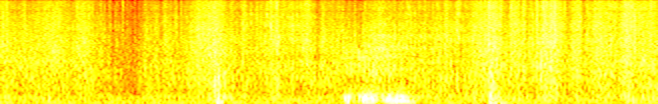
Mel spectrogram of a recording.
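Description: Crinkling and rustling of tissue wrapping paper being pushed aside by hands inside a cardboard shoe box, a dense run of small crackles.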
